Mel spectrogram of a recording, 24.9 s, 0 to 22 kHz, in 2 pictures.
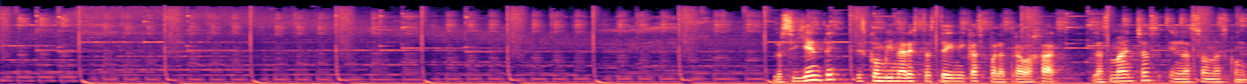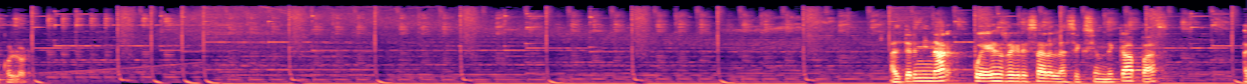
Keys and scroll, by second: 7.3-11.3 space, 16.1 ctrl+z, 17.4 space, 18.2 i, 19.6 ctrl+d, 19.9 space, 20.9 Return.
